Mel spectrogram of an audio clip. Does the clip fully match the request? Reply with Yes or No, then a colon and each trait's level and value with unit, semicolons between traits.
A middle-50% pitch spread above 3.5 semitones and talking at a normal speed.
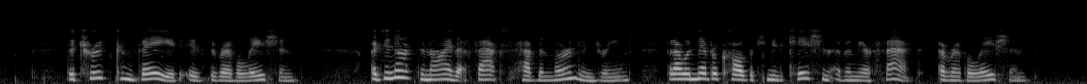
Yes: average, 4.9 semitones; average, 165 wpm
